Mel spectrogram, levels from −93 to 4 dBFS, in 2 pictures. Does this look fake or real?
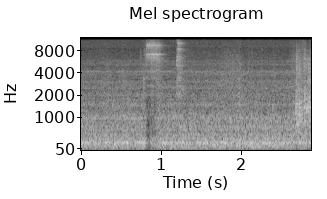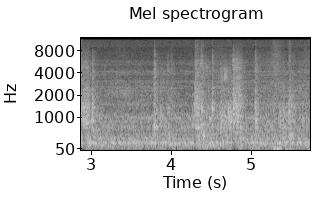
real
